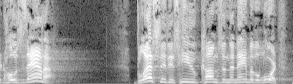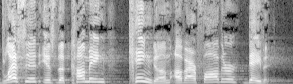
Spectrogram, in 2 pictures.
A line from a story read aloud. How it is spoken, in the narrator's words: those who went ahead and who followed shouted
